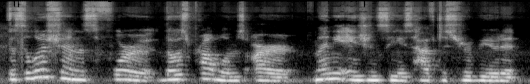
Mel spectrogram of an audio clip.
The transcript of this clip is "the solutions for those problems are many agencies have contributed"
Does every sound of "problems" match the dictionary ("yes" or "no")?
yes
